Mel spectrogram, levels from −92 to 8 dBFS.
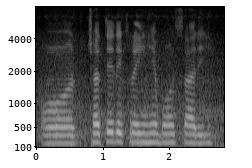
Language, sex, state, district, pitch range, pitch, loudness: Hindi, female, Bihar, Gopalganj, 170-190 Hz, 180 Hz, -32 LUFS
